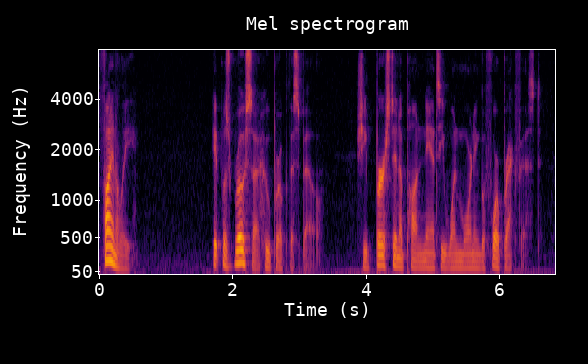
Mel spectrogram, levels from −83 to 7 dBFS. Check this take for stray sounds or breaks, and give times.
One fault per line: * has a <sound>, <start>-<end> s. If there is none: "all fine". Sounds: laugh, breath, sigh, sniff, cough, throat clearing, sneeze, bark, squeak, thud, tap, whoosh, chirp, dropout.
all fine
